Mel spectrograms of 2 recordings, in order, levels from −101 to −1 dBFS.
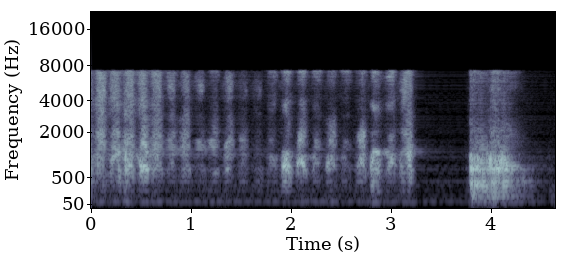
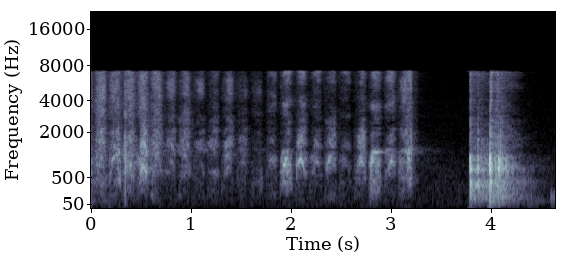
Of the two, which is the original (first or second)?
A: second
